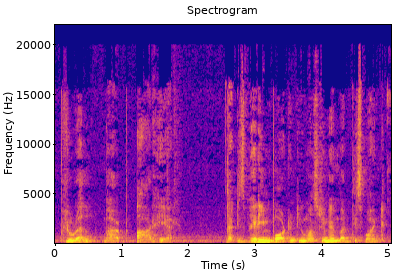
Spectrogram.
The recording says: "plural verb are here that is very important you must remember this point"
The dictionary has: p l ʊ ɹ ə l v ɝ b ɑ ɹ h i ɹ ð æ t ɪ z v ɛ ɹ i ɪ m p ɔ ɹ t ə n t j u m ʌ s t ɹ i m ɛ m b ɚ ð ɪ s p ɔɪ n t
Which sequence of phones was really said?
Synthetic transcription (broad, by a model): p l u ɹ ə l b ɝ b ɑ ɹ h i ɹ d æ t ɪ z v ɛ ɹ i ɪ m p ɔ ɹ t ə n t j u m ʌ s t ɹ i m ɛ m b ɚ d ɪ s p ɔɪ n t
